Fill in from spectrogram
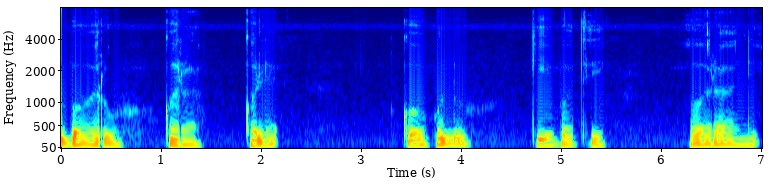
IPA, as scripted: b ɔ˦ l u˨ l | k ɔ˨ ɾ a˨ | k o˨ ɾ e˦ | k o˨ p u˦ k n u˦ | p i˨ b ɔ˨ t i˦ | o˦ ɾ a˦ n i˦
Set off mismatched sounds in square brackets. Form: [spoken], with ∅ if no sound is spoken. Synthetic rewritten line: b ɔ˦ [ɾ] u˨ [∅] | k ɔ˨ ɾ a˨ | k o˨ [l] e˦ | k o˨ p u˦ [∅] n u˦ | [k] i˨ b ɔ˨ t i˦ | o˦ ɾ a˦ n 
